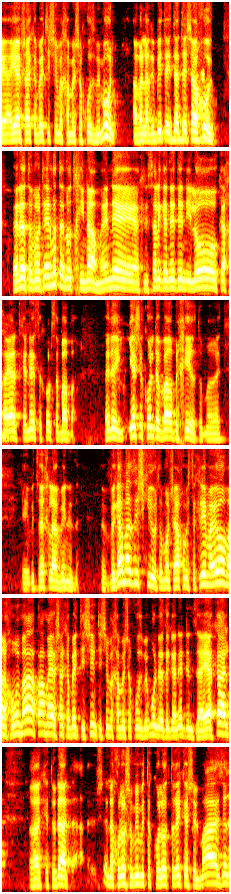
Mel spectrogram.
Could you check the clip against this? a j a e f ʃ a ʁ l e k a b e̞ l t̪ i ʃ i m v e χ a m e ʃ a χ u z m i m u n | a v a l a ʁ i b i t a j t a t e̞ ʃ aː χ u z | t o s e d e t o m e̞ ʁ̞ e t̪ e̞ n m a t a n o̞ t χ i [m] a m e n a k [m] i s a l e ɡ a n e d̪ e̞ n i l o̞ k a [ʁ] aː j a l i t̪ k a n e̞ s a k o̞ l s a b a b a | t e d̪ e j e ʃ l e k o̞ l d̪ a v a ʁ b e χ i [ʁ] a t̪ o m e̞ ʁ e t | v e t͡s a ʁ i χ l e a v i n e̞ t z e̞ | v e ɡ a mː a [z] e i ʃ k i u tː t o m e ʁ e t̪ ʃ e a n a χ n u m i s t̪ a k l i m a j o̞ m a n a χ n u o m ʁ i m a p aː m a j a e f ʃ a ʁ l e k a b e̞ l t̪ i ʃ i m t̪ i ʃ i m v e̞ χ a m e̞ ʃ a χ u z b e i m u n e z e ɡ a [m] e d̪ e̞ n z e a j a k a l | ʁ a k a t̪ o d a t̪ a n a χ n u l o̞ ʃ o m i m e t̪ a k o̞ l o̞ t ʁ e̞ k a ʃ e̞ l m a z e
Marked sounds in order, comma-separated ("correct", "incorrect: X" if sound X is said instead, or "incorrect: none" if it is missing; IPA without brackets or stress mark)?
incorrect: n, incorrect: n, incorrect: χ, correct, correct, incorrect: n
